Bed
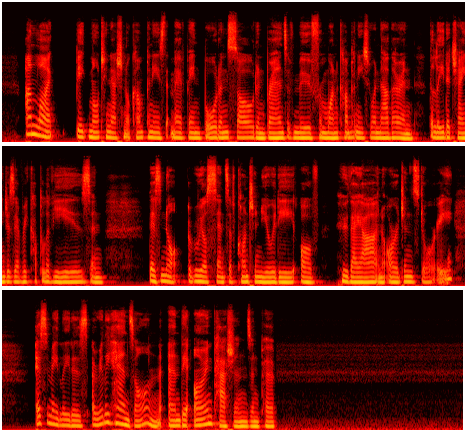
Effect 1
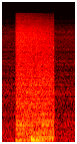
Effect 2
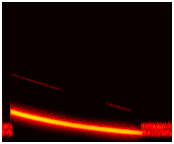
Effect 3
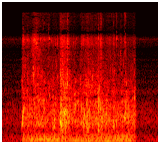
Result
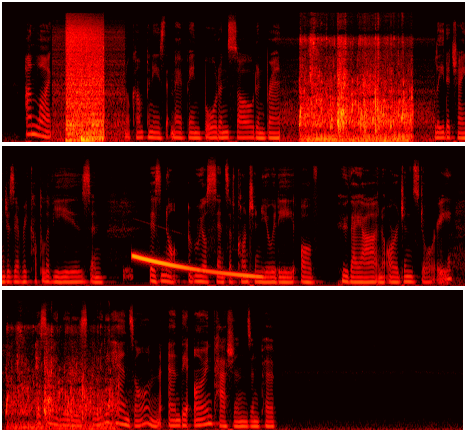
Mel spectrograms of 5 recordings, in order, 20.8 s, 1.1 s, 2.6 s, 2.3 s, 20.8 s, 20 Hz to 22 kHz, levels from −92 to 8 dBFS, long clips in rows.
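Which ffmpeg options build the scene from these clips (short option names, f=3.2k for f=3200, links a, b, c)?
-filter_complex "[3:a]asplit=2[a][b];[0:a]volume=-17.5dB[c];[2:a]equalizer=f=410:t=o:w=1.2:g=-12.5[d];[c]asplit=3[e][f][g];[e]atrim=end=0.754[h];[1:a]atrim=end=1.1,asetpts=PTS-STARTPTS,volume=-2.5dB[i];[f]atrim=start=1.846:end=4.164[j];[a]atrim=end=2.34,asetpts=PTS-STARTPTS,volume=-4.5dB[k];[g]atrim=start=6.496[l];[d]atrim=end=2.55,asetpts=PTS-STARTPTS,volume=-3.5dB,afade=t=in:d=0.004:c=hsin,afade=t=out:st=2.546:d=0.004:c=hsin,adelay=8760[m];[b]atrim=end=2.34,asetpts=PTS-STARTPTS,volume=-16.5dB,afade=t=in:d=0.004:c=hsin,afade=t=out:st=2.336:d=0.004:c=hsin,adelay=13650[n];[h][i]acrossfade=d=0.004:c1=hsin:c2=hsin[o];[o][j]acrossfade=d=0.004:c1=hsin:c2=hsin[p];[p][k]acrossfade=d=0.004:c1=hsin:c2=hsin[q];[q][l]acrossfade=d=0.004:c1=hsin:c2=hsin[r];[r][m][n]amix=inputs=3:normalize=0"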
